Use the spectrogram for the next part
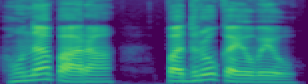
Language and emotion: Sindhi, neutral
